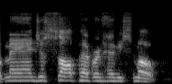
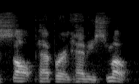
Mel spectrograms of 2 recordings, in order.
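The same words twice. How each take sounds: First: Lightly raised voice of Cole giving his secret; a hint of Cole, said higher as a casual catchphrase; quoting Cole. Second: Said in the usual way. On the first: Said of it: "And he'd always go". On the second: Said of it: "I literally signed up as".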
